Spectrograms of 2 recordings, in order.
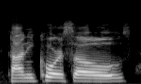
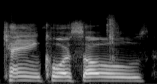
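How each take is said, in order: First: The first word is said as two syllables, 'connie'. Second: The first word is said as one syllable, 'cane'. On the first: The speaker calls it right. "It's Connie" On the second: The speaker calls it wrong. "I'm pronouncing it wrong"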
